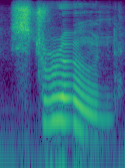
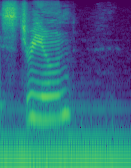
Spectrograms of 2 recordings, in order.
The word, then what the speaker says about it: strewn: And the last one here is strewn instead of strewn. Okay, go right to an U sound here.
